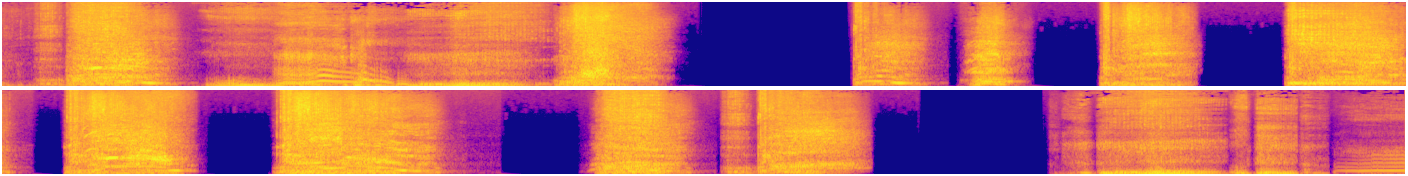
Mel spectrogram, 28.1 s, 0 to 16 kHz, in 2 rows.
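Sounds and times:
giant ape monster roars: 0.0 - 6.8, 8.5 - 10.3, 11.0 - 12.0, 12.8 - 16.0, 16.8 - 18.6, 19.9 - 22.8, 24.5 - 28.0.

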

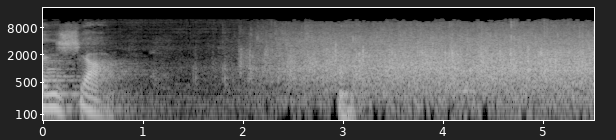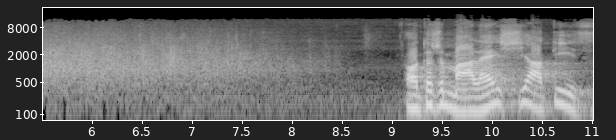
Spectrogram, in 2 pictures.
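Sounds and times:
large audience applauding: 1.6 - 8.7.

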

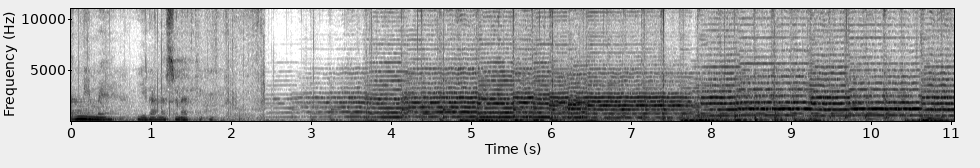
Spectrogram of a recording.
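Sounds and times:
held melody notes: 2.5 - 11.0.

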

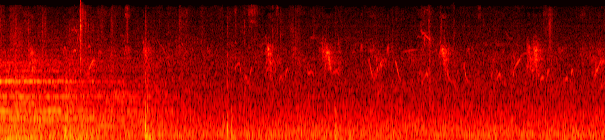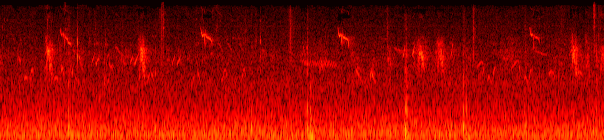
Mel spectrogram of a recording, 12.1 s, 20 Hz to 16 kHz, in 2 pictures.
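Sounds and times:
faint birds chirping: 0.0 - 12.0.

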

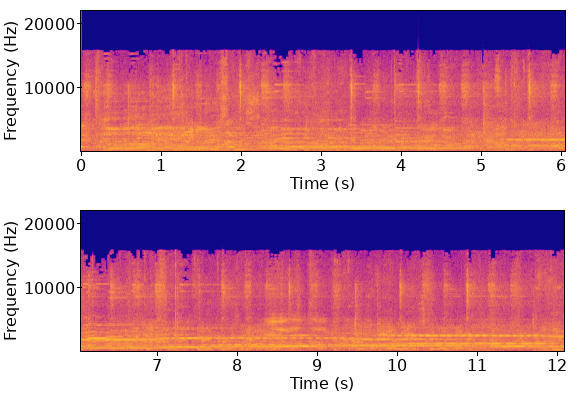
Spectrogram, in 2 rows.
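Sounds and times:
electric guitar playing: 0.0 - 7.1
live band music: 0.0 - 12.0.

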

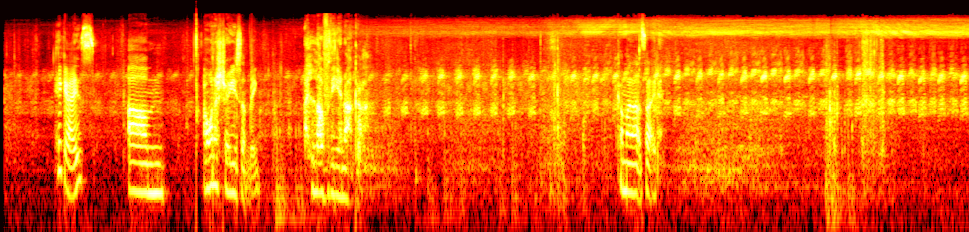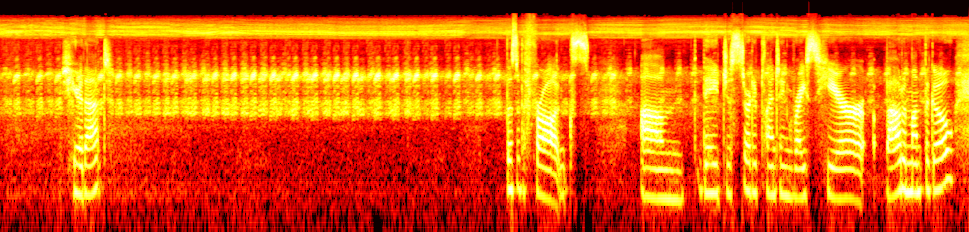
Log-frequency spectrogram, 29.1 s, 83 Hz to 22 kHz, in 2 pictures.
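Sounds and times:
small frogs croaking: 0.1 - 29.0.

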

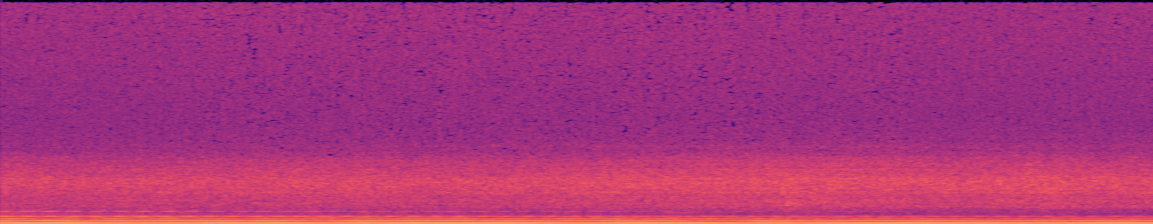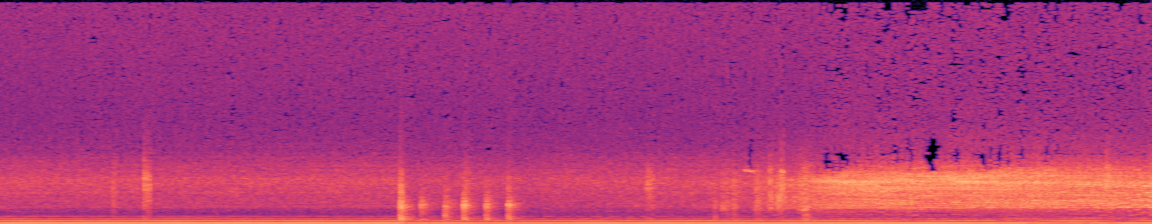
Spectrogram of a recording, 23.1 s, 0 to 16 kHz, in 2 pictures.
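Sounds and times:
ambient drone music: 0.0 - 23.0
hiss: 19.4 - 23.0.

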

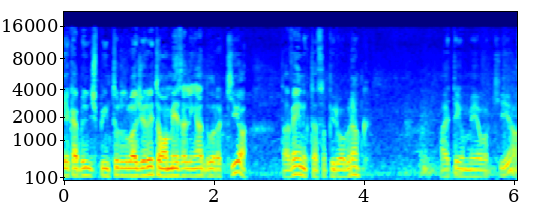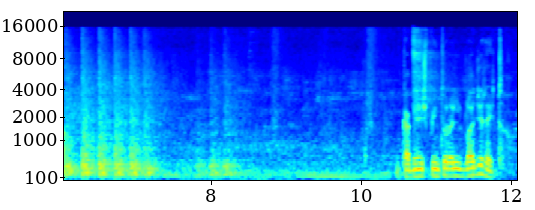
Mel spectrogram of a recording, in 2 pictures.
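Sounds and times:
quick sharp knocks: 6.0 - 7.4.

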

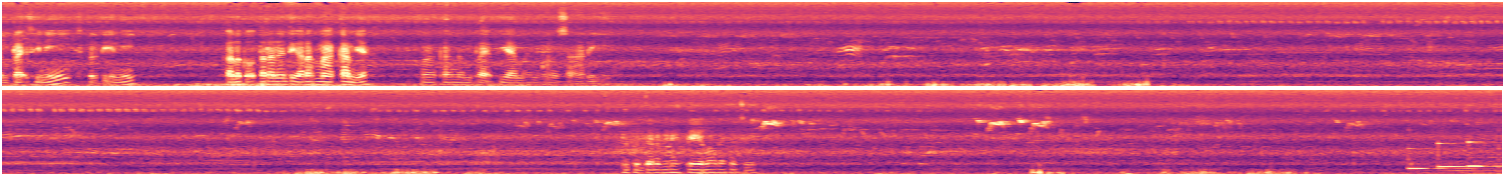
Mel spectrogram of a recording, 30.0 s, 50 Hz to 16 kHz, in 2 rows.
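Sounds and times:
wind gusting on microphone: 0.0 - 12.2, 17.9 - 20.2, 24.9 - 28.3.

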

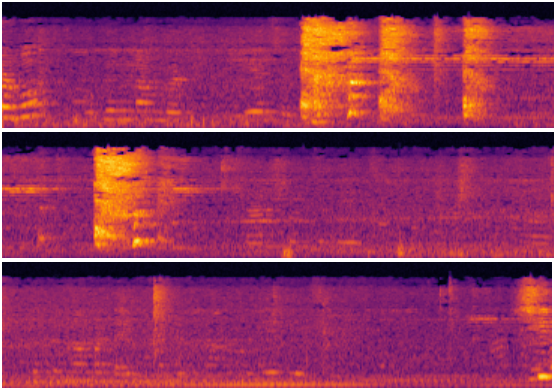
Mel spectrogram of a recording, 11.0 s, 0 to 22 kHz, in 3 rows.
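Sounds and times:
person coughing: 2.0 - 3.4, 4.3 - 5.0.

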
